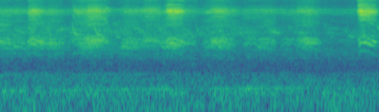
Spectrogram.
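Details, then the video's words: Flock of crows cawing: harsh, rasping caws repeated roughly every half second to second, overlapping from several birds, over a steady low rumble of background noise. "Flock of Crows cawing sound effect"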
